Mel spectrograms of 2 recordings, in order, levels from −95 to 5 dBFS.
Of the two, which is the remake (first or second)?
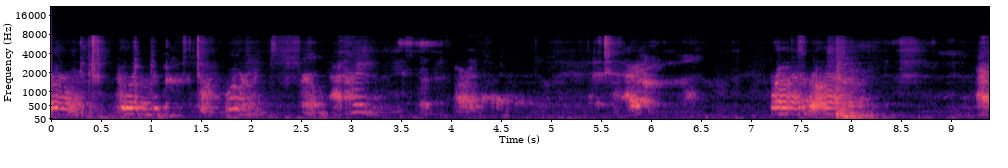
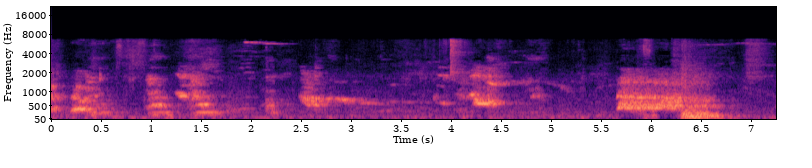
first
